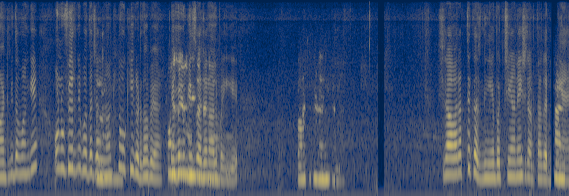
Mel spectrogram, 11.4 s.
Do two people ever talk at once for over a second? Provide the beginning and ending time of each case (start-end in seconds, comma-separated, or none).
none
